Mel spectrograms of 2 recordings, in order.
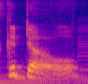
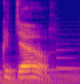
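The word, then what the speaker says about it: Godot: so I think it's gdau the t is silent he's also French everyone here is French I'm gdau Legend AR prosecutor I've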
